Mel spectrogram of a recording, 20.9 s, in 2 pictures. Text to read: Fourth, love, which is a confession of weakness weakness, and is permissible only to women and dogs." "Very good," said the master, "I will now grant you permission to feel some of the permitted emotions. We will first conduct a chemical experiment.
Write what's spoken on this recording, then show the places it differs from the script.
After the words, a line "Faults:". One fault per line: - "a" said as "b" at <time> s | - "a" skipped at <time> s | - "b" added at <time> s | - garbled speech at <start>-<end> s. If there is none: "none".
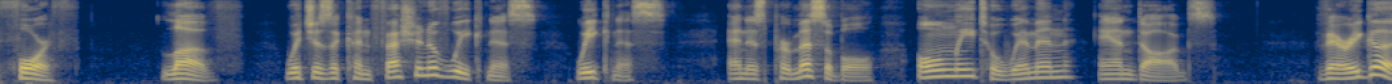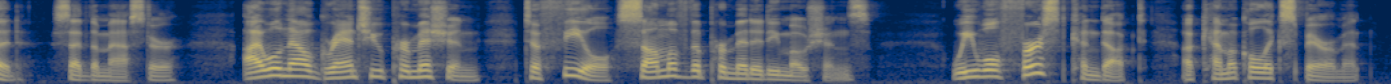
Fourth, love, which is a confession of weakness weakness, and is permissible only to women and dogs." "Very good," said the master, "I will now grant you permission to feel some of the permitted emotions. We will first conduct a chemical experiment.
Faults:
none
